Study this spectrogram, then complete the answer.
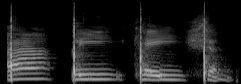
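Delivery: application very slowly, broken into a-pli-kay-shun; syllable by syllable. Shown as a demonstration. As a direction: separate all four syllables of application. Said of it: "Four syllables are there".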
